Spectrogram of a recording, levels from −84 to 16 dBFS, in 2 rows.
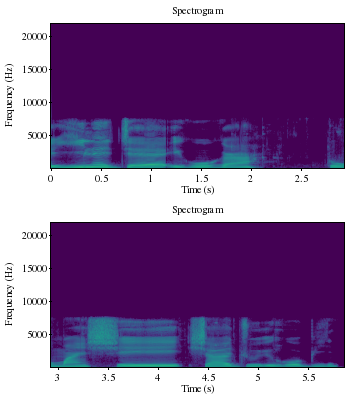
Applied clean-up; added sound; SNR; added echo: neural separator model SepFormer DNS4.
